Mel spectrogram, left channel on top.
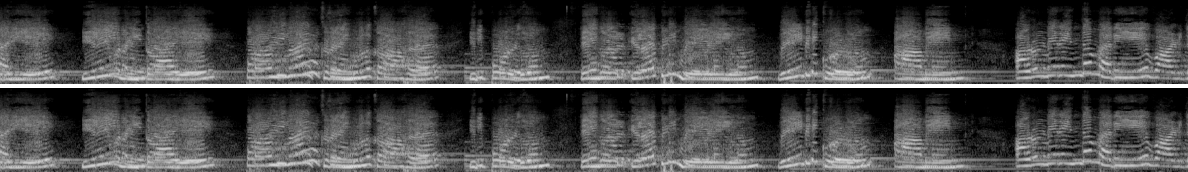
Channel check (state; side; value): identical; both; correlation 1.00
